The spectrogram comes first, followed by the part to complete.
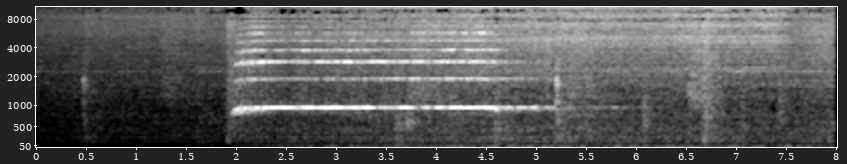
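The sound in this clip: Steam train whistle as a locomotive stops at a station: a loud, steady, high whistle holds for about three seconds over a heavy rumble, which goes on afterward with hissing.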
